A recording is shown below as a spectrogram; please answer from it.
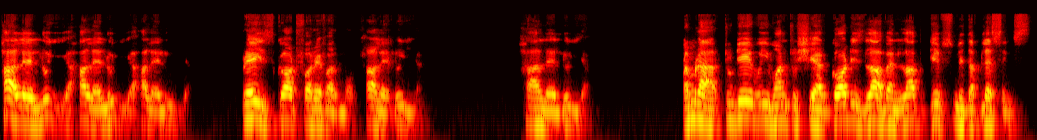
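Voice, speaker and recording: A man preaching a bilingual sermon, slow and emphatic, repeating key phrases and translating himself between languages. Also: mid-range voice. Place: church service.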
